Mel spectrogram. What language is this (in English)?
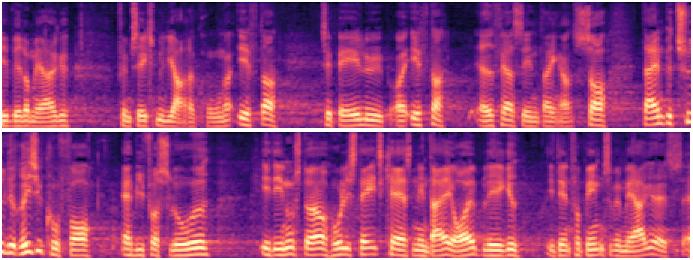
Danish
